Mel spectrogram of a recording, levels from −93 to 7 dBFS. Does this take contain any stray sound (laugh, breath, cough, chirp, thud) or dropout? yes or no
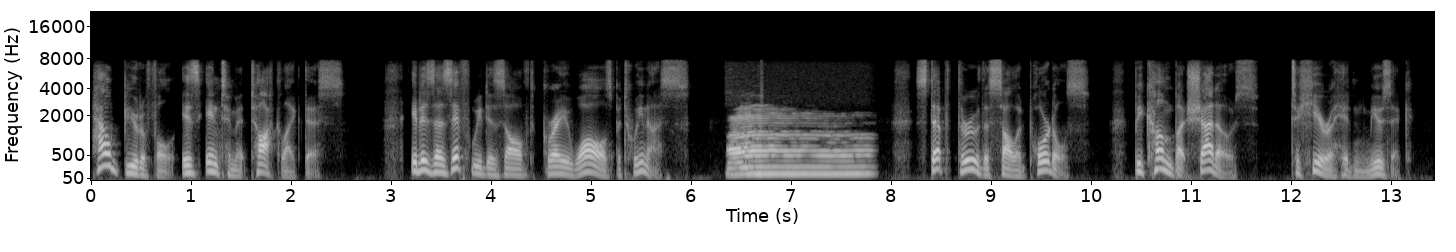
yes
